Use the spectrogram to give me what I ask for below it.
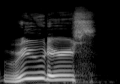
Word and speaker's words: Reuters: It's Reuters, right? – Reuters. – Routers? – Routers, that's what you said the one time.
